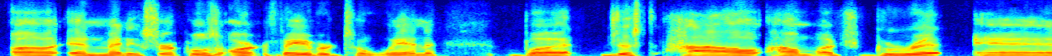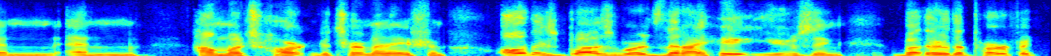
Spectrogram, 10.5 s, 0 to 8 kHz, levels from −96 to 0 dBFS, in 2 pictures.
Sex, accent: male, American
